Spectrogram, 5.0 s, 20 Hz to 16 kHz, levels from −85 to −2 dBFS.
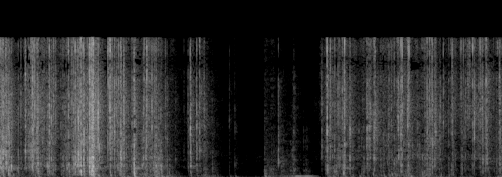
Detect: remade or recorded recorded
